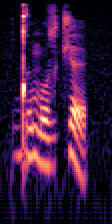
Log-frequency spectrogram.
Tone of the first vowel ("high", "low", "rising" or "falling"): high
